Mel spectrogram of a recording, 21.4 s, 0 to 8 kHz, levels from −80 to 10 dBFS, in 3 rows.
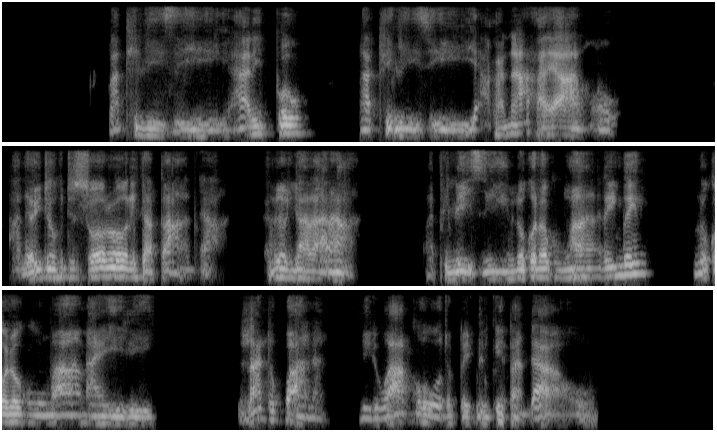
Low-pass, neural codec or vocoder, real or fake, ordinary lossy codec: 7.2 kHz; codec, 24 kHz, 1.5 kbps, HILCodec; fake; MP3, 64 kbps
